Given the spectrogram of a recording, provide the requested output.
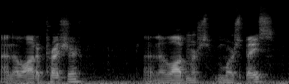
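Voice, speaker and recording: A man's mumbling voice with a bright, sharp tone and ordinary pitch variation. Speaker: chess master presenting a video series. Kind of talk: chess analysis tutorial. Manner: hesitant, many fillers.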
